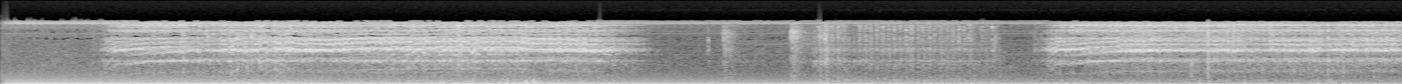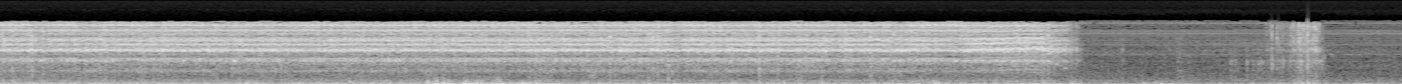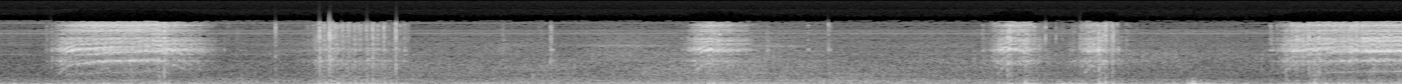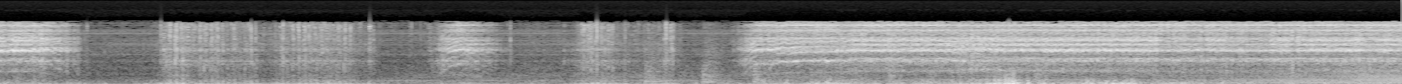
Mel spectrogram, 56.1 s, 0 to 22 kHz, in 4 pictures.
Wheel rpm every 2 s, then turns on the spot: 60, 160, 150, 10, 20, 110, 160, 160, 160, 160, 160, 160, 50, 0, 80, 20, 0, 10, 10, 30, 70, 60, 10, 20, 30, 160, 160, 160.
8-10 24-26 30-32 44-46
